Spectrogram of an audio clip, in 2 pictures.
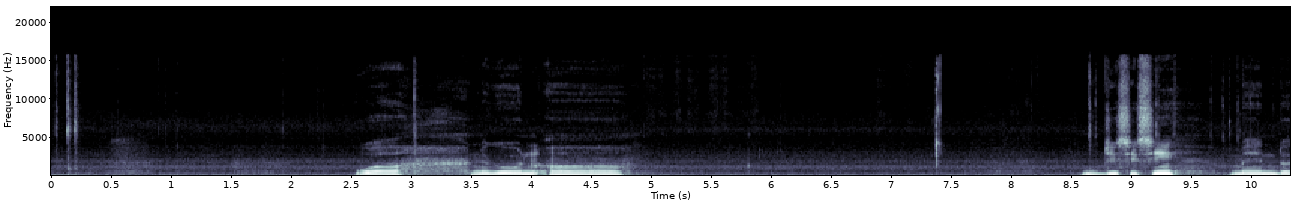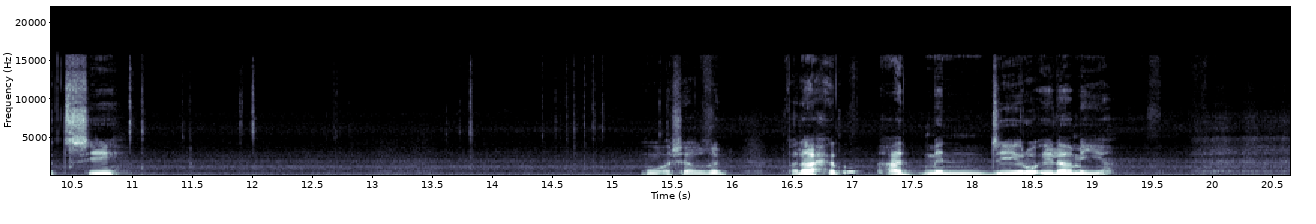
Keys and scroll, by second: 0.0-0.3 typing, 0.7 Up, 0.9 Up, 1.7 Up, 2.2 Down, 2.6-3.3 typing, 8.3-15.4 typing.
